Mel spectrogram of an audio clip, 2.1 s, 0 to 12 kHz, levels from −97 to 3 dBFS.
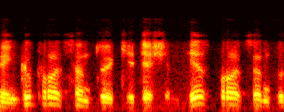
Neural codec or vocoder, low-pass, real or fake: none; 7.2 kHz; real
